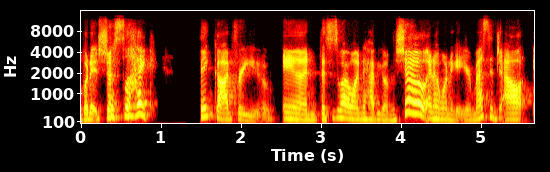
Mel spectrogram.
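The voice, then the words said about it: Emotional, teary voice. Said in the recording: “now I'm like tearing up. Why am I crying? I just like almost start crying ... getting emotional ... your tears”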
